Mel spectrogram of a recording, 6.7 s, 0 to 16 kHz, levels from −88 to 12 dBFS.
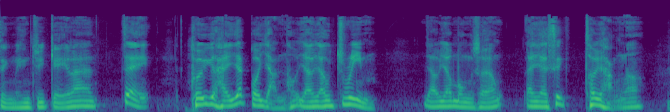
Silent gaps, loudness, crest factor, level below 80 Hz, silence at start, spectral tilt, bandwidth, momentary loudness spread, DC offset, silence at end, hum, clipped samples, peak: none; -25 LUFS; 18 dB; -50 dBFS; 0 s; -5 dB/octave; 10.5 kHz; 9 LU; under 0.1%; 0 s; none; under 0.1%; -8 dBFS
